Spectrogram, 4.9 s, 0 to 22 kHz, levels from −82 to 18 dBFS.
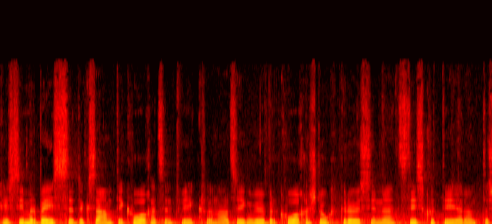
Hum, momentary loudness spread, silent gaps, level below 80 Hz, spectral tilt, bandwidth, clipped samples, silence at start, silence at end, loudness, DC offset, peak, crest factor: none; 6 LU; none; -48 dBFS; -7 dB/octave; 16 kHz; under 0.1%; 0 s; 0 s; -24 LUFS; under 0.1%; -6 dBFS; 18 dB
